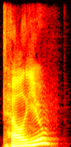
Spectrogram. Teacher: the you reduces and links to tell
